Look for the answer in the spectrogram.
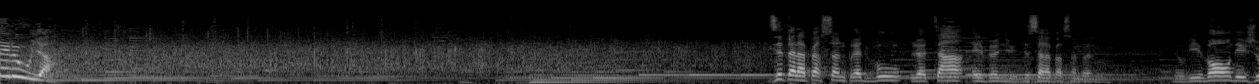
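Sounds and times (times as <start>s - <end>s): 
audience applauding: 0.0s - 8.5s
speech: 0.4s - 0.7s, 7.7s - 12.5s.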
